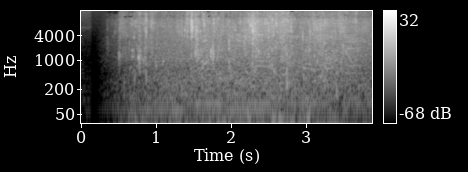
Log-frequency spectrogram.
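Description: Water sloshes and churns steadily as a raft is dragged through flooded ground, a continuous splashing wash with scattered bright droplet sounds and a low rumbling undertone.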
